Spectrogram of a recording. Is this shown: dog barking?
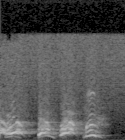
yes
